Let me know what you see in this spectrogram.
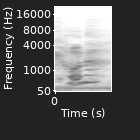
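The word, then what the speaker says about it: Connagh: in G-O-N-N-E-R, like it was like Connor, but pronounced Connor.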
